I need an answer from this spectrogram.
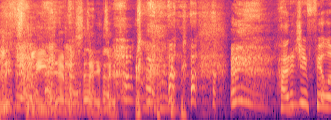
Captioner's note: laughter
